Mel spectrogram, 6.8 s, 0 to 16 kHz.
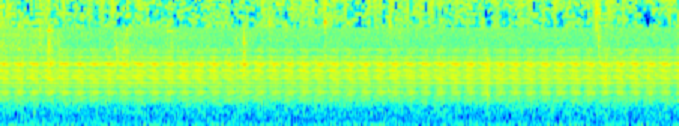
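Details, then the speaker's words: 1935 Rogers Model 7R622 tube radio during signal-injection troubleshooting; a steady, even buzz from the speaker, probably a power supply problem not yet dealt with. "You hear that buzz going on. I mean, that's probably a power supply problem that I haven't deemed important enough to deal with yet."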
